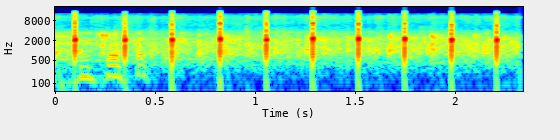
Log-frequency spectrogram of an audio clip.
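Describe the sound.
Applause in a steady, even rhythm: about ten sharp, crisp claps spaced evenly apart, with a short burst of voice at the very start, as a group applauds a participant who answered a question.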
